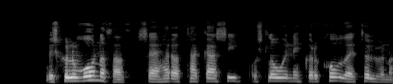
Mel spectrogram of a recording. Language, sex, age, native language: Icelandic, male, 40-49, Icelandic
